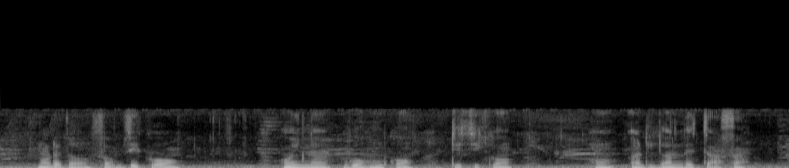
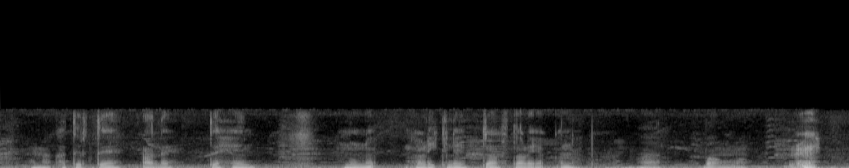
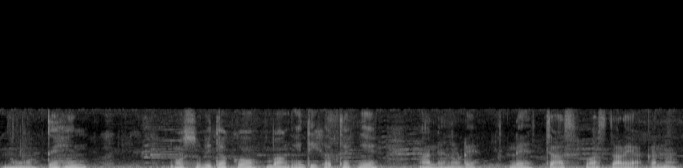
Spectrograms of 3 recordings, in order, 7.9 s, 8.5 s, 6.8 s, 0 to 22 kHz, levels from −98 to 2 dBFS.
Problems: background sounds at intervals, background conversations at intervals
